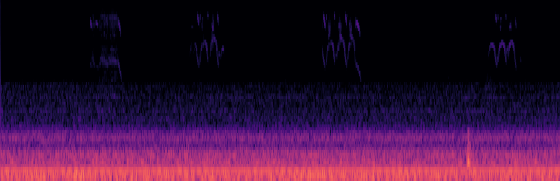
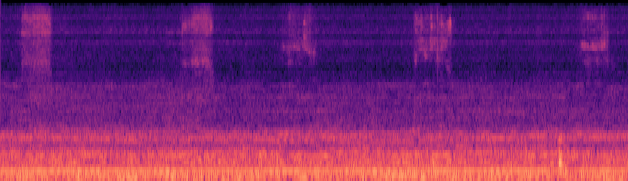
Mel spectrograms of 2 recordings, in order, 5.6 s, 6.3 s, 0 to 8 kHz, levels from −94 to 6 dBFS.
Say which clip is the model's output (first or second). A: second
